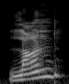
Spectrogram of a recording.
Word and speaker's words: Land: Land. La. La sound. Okay. Land. Don't say land. It will become English and it means the place.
